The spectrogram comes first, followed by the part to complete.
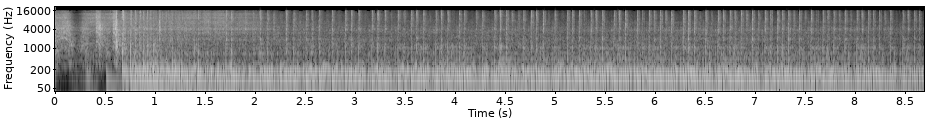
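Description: Triumph Rocket 3R motorcycle's 2.5-litre three-cylinder engine starting: a brief crank, catching about half a second in, then idling steadily with a deep, fast-pulsing rumble.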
